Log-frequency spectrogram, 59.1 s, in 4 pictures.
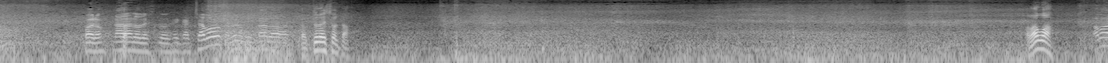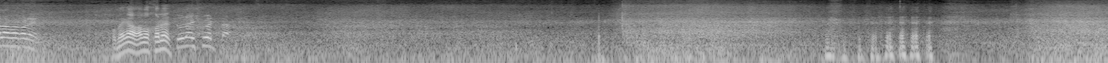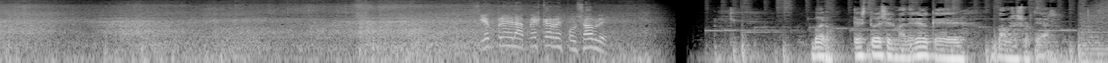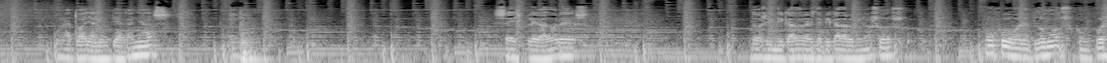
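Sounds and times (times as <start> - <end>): surf washing on beach: 0.0 - 38.4
sea waves breaking on shore: 0.0 - 38.6, 43.4 - 59.0
wind on microphone: 27.9 - 35.8.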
